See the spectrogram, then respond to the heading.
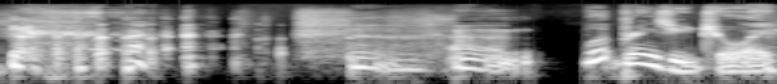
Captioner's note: laughing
